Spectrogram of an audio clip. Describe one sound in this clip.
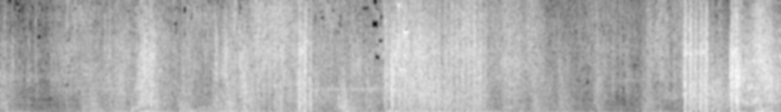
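Explosions rumble.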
